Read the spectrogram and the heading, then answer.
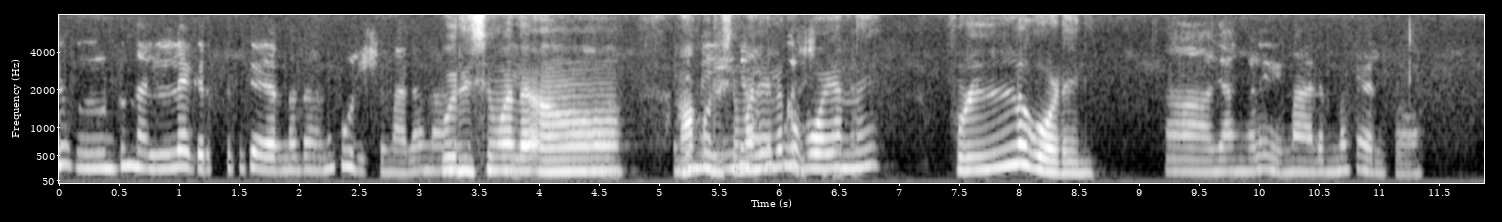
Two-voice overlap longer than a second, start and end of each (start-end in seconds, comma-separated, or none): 5.2-6.6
